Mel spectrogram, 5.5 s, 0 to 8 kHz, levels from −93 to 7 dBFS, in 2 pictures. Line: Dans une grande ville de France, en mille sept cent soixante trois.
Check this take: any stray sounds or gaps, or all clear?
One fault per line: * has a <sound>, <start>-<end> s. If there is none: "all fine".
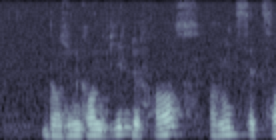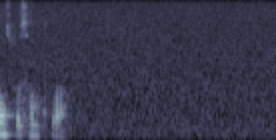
all fine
